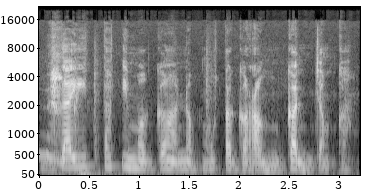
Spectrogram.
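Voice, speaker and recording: A woman's voice: fairly low pitch, expressive, a little slow, a bit bright. A woman playing a strict, suspicious, nagging mother in a comedy drama, with a northern Philippine accent. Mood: angry scolding. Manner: nagging, exclaiming, interrogating. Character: scolding, suspicious, strict mother of grown daughters. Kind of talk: amateur comedy drama acting.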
